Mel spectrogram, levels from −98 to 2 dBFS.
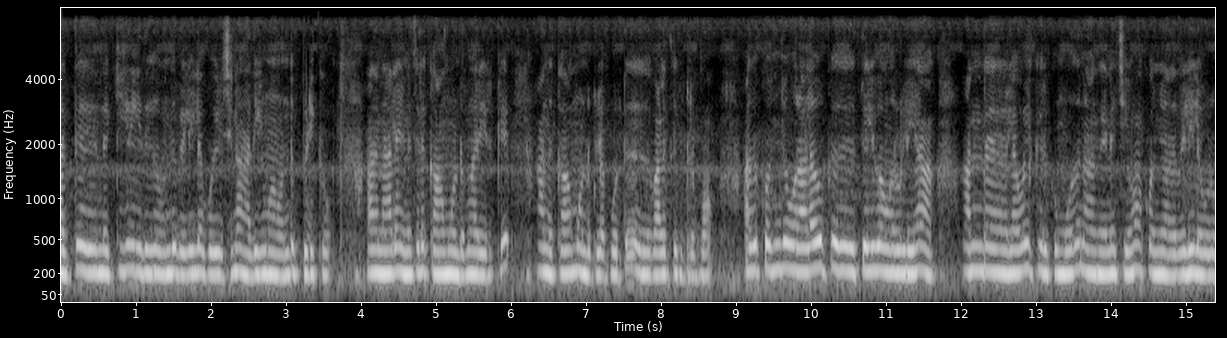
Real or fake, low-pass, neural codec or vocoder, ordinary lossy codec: fake; 7.2 kHz; vocoder, 22.05 kHz, 80 mel bands, WaveNeXt; AAC, 48 kbps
